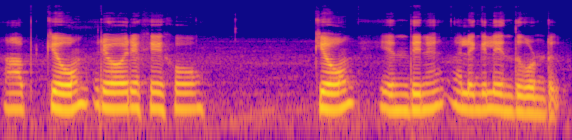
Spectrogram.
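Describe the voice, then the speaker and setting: Very slow, even-toned woman teacher. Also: on the low side. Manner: slow, careful phrase-by-phrase drilling with repetition. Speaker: language teacher. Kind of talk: scripted language lesson.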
